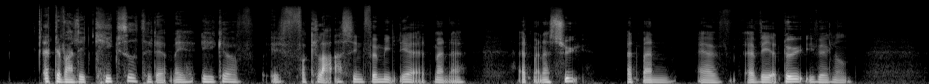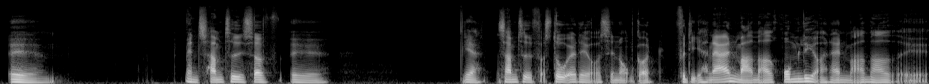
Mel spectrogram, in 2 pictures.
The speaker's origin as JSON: {"language": "Danish", "town": "Bagsværd", "region": "Capital Region of Denmark", "country": "Denmark", "tie": "born or raised there", "also_born_or_lived": "Copenhagen", "said": "Jeg blev født på Vesterbro, men voksede op i Bagsvær med mine forældre og min storebror."}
